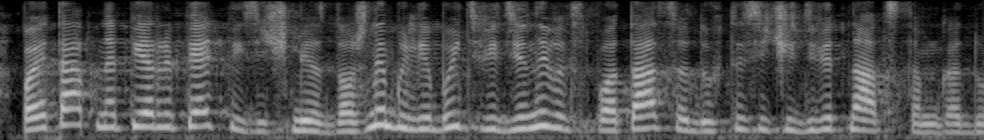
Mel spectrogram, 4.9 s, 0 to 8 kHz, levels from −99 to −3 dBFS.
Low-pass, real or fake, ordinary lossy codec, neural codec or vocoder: none; fake; none; codec, 16 kHz, 4.8 kbps, FACodec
